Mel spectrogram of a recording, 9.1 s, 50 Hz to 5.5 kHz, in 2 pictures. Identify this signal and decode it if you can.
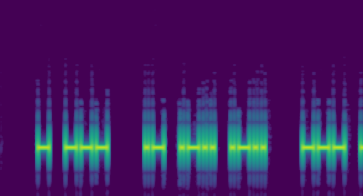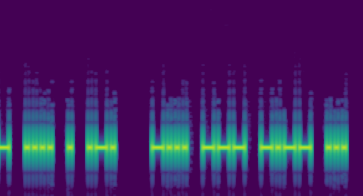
Morse code, heard as a keyed tone, about 25 wpm, spaced as for 22 wpm, 700 Hz. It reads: TO ALL OTHER BOYS
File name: Pinocchio / Pinocchio ch4 18 25 ik1hge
